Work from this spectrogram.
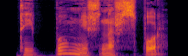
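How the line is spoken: Quiet. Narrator (Russian): она тихо сказала

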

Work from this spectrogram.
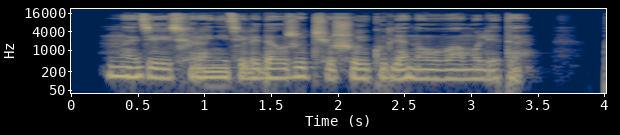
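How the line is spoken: Mutter under breath. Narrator (Russian): пробормотал Алекс себе под нос

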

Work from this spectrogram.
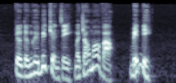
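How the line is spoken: Glaring angry shout. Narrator (Vietnamese): Một tên trợn mắt quát

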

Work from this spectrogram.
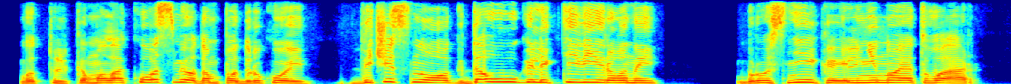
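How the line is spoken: Sobbing. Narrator (Russian): всхлипнула она

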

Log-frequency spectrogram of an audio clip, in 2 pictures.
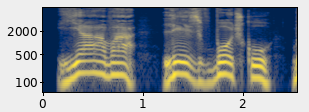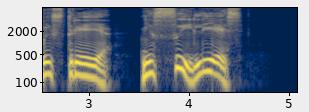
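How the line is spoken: Yelling at top of lungs. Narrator (Russian): сталкер заорал во все горло

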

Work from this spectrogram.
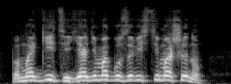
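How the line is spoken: Girl shouting with forced smile. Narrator (Russian): Девчонка изобразила улыбку, помахала и крикнула

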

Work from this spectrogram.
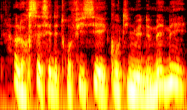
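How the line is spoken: Shout. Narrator (French): cria Lucienne

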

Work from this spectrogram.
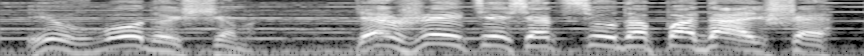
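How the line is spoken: Said rudely. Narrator (Russian): грубо сказала она

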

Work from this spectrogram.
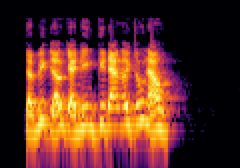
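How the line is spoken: Loud shout from behind. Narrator (Vietnamese): Diệp Hàm ở phía sau hét lớn

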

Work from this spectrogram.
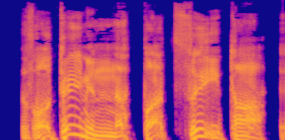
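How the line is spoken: Barked. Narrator (Russian): рявкнул тот

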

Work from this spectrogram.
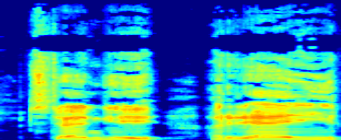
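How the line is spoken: Shouting. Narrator (Russian): кричал Лисовский

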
